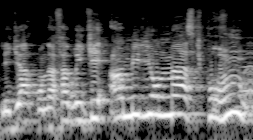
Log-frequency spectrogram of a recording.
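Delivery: shouted high and proud. Acted. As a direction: yell it like a proud boss. Factory boss shouting proudly. (cri fier et aigu)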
